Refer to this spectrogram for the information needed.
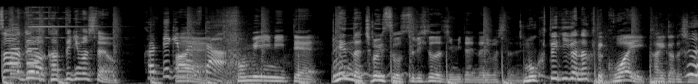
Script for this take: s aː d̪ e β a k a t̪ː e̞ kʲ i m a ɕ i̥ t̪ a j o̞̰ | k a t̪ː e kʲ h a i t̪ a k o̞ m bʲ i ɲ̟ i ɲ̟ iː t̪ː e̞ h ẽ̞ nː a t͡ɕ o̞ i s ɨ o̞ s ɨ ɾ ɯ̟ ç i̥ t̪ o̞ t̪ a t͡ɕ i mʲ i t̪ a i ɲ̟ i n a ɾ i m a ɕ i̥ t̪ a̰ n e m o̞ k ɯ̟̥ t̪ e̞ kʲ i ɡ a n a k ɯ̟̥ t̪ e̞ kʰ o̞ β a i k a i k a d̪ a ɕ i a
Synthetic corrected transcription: s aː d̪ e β a k a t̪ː e̞ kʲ i m a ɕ i̥ t̪ a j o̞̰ | k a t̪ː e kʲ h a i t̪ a k õ̞ m bʲ i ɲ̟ i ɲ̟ iː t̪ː e̞ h ẽ̞ nː a t͡ɕ o̞ i s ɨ o̞ s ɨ ɾ ɯ̟ ç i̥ t̪ o̞ t̪ a t͡ɕ i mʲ i t̪ a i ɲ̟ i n a ɾ i m a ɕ i̥ t̪ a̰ n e m o̞ k ɯ̟̥ t̪ e̞ kʲ i ɡ a n a k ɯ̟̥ t̪ e̞ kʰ o̞ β a i k a i k a t̪ a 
